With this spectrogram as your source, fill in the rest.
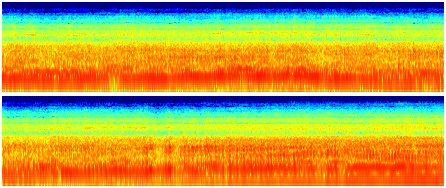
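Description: A heavy diesel truck engine rumbles and labours, drawing closer.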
